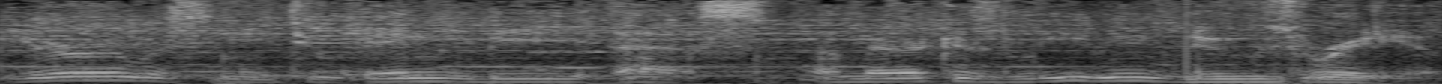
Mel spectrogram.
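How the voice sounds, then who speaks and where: A man playing a radio station announcer in an audio drama, delivering a slow, deliberate news station ident. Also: sits low. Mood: polished, deliberate. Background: plucked guitar music.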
